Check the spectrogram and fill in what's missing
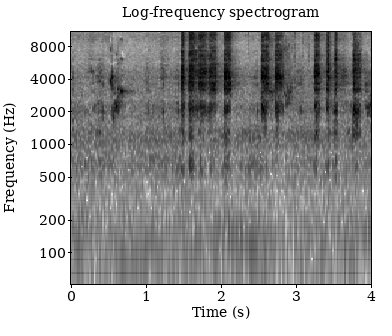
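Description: Budgerigars give harsh, scratchy chirps and squawks in quick bursts during mating.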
